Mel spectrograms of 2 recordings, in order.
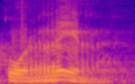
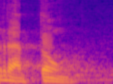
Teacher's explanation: la pronunciación es un poco más larga cuando existe una doble R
